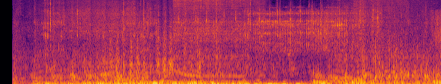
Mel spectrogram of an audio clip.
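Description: Loud intro soundtrack with a constant deep rumble, cutting in abruptly right at the start.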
